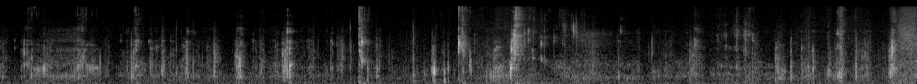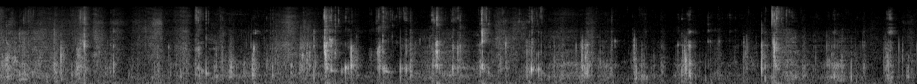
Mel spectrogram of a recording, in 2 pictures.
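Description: Chewing a crispy fried cheese stick, with an irregular run of sharp crunches throughout.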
